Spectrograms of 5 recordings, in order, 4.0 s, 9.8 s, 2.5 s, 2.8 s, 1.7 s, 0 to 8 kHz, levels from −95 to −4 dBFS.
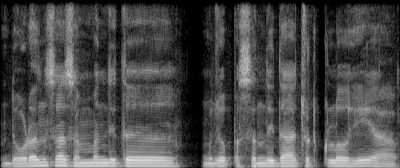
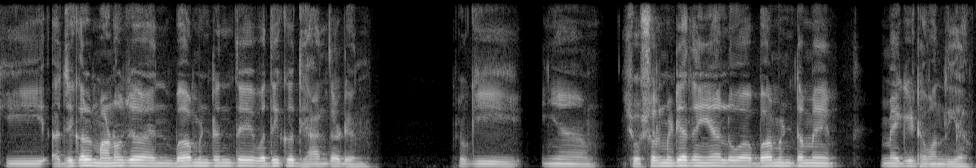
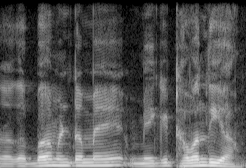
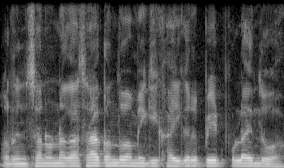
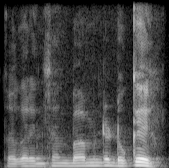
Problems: none marked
